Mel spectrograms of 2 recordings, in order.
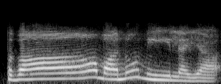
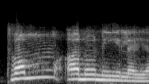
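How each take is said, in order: First: The first vowel is held long. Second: The first vowel is kept short. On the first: The speaker calls it right. "త్వాం అనేది అక్కడ దీర్ఘాంతంగా ఉండాలి" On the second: The speaker calls it wrong. "చదివినప్పుడు ఒకసారి త్వం అను నీలయ అని వచ్చింది"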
